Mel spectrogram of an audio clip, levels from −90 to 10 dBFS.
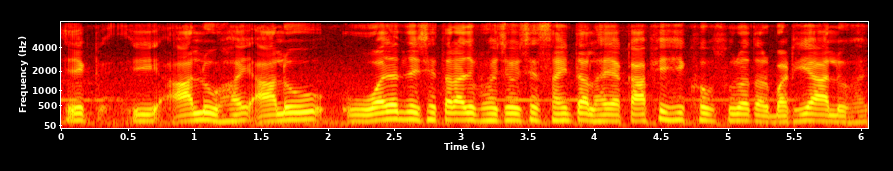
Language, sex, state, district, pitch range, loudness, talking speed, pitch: Bhojpuri, male, Bihar, Muzaffarpur, 135-155 Hz, -16 LUFS, 160 wpm, 145 Hz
